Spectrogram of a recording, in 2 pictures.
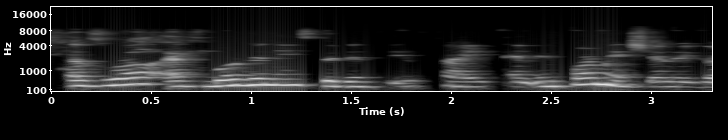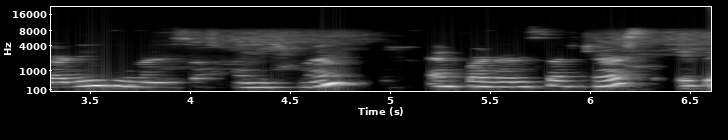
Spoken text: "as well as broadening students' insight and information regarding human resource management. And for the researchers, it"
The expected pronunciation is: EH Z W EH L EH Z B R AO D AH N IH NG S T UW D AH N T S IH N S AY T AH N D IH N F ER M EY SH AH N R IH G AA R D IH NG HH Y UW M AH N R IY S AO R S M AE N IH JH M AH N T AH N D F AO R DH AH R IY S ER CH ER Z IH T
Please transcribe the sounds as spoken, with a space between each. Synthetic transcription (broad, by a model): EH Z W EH L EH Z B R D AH N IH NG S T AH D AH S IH S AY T AH N D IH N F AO M EY SH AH N R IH G AA R D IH NG HH Y UW M AH N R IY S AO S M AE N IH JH M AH N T AH N D F AO R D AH R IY S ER CH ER S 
